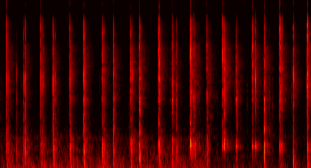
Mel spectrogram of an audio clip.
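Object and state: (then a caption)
Plastic water bottle tapped with nails. Long nails rapidly tap the side of a tall, hollow, frosted plastic water bottle with time markings, held close. Twenty-three sharp, bright clicks ring for only a split second each, with almost no low end.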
